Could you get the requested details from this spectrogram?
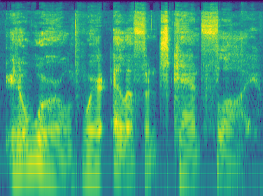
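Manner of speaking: slow, soft trailer voice with a long pause; movie trailer voiceover. Retold or imitated. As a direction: intone it like an epic eighties trailer. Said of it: "Doesn't matter what it is".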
